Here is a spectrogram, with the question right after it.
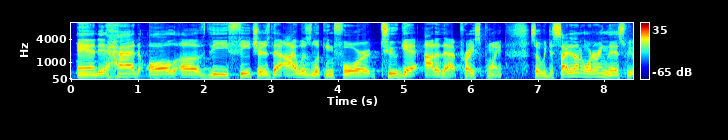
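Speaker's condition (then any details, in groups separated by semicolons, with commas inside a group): No condition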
